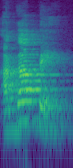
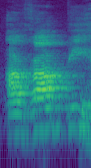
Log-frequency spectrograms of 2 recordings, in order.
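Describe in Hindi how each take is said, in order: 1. इस शब्द का अंत 'ay' ध्वनि से होता है। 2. इस शब्द का अंत 'ee' ध्वनि से होता है। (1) "अगापे नहीं है" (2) "इसका सही जो प्रोनाउंसिएशन है"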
